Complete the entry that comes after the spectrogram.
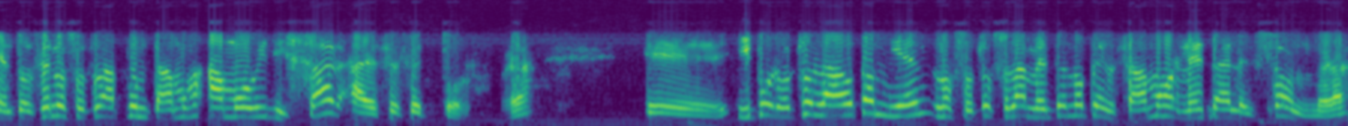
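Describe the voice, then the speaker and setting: With lively intonation and very even loudness, a man talks at a moderate pace in a high pitch. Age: 20s. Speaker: politician. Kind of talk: interview. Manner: halting.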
